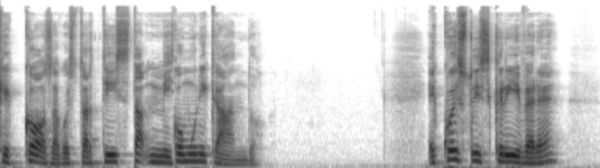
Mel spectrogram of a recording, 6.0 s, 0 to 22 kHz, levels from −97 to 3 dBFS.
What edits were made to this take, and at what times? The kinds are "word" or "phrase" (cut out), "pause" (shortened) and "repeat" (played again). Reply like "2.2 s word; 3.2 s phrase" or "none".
1.7 s word; 4.7 s word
